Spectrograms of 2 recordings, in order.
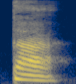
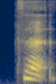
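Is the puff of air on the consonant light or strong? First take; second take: light; strong. First: The consonant has a light, natural puff of air. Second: The consonant has a strong, exaggerated puff of air. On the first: The speaker calls it right. "yang betul ta, ta. Ya, keluar anginnya natural aja" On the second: The speaker calls it wrong. "jangan sampai dibuat-buat ca, ca, ca... itu suara anginnya berlebihan"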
